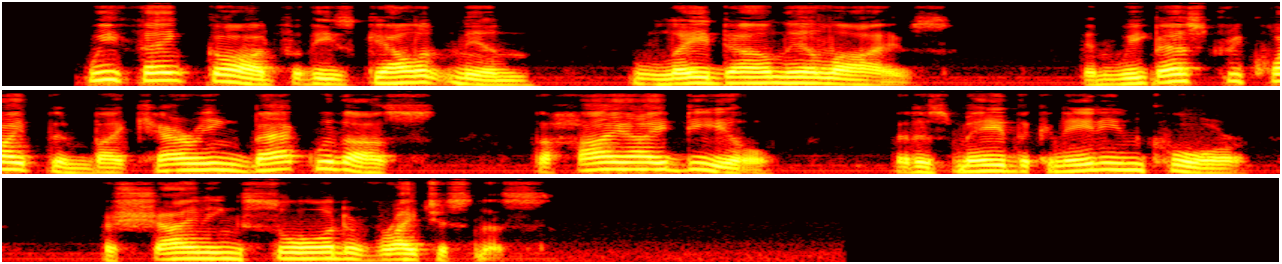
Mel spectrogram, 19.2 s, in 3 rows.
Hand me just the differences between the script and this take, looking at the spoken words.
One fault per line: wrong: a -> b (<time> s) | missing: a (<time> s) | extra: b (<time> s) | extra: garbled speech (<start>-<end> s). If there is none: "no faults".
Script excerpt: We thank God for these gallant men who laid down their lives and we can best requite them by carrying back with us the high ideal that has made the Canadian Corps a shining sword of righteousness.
missing: can (5.7 s)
